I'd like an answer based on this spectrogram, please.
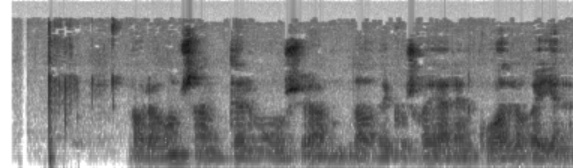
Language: Basque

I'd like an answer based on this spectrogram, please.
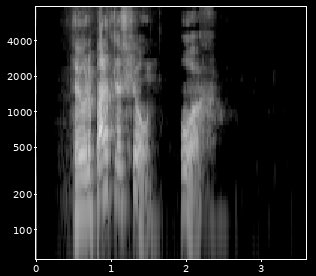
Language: Icelandic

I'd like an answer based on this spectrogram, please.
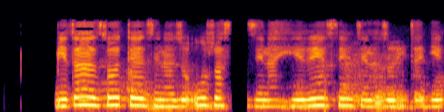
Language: Swahili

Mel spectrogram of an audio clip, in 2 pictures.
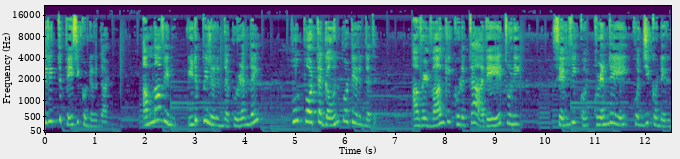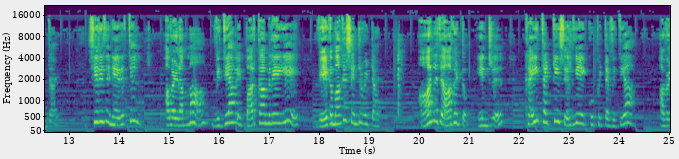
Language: Tamil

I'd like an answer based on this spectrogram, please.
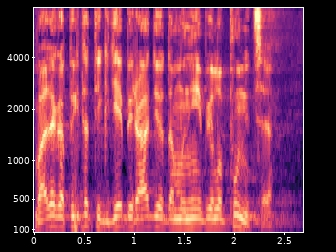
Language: Croatian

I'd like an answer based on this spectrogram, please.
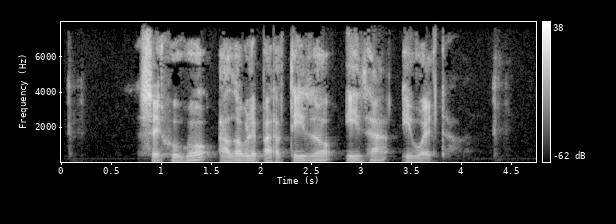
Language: Spanish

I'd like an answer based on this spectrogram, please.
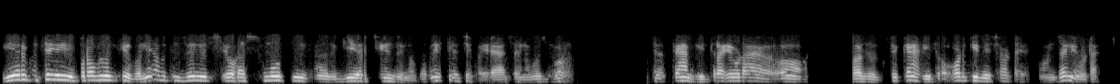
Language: Nepali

